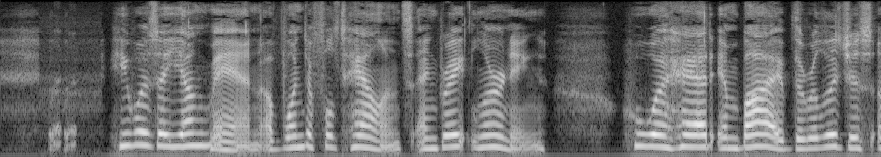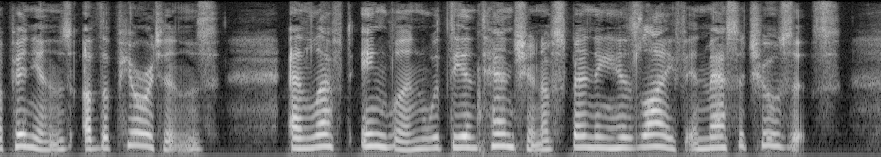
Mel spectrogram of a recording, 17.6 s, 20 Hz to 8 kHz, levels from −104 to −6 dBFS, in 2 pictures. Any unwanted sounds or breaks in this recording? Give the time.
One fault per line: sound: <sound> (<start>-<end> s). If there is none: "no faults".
sound: laugh (0.5-0.8 s)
